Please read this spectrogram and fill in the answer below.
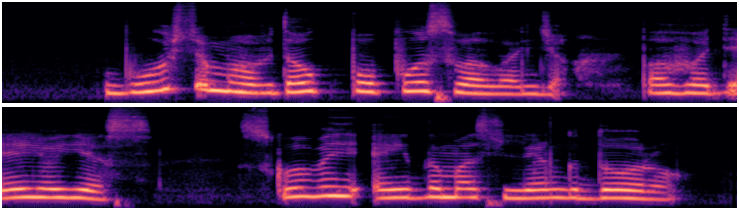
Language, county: Lithuanian, Vilnius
